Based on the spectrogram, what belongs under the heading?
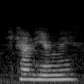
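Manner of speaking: normal talking voice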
